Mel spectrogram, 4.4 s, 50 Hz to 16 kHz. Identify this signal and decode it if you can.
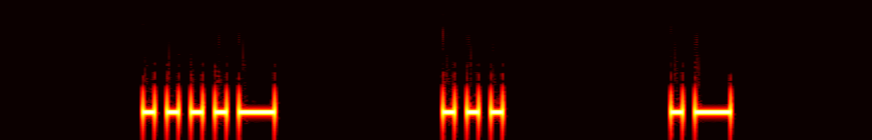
Morse code, heard as a keyed tone, about 20 wpm, spaced as for 8 wpm, 700 Hz. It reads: 4SA
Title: 047 Lesson 9e - Number 4 - Three Characters 20wpm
